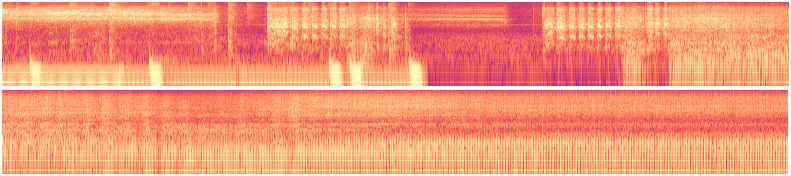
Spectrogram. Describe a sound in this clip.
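A motorcycle engine idles with a steady rumble.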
